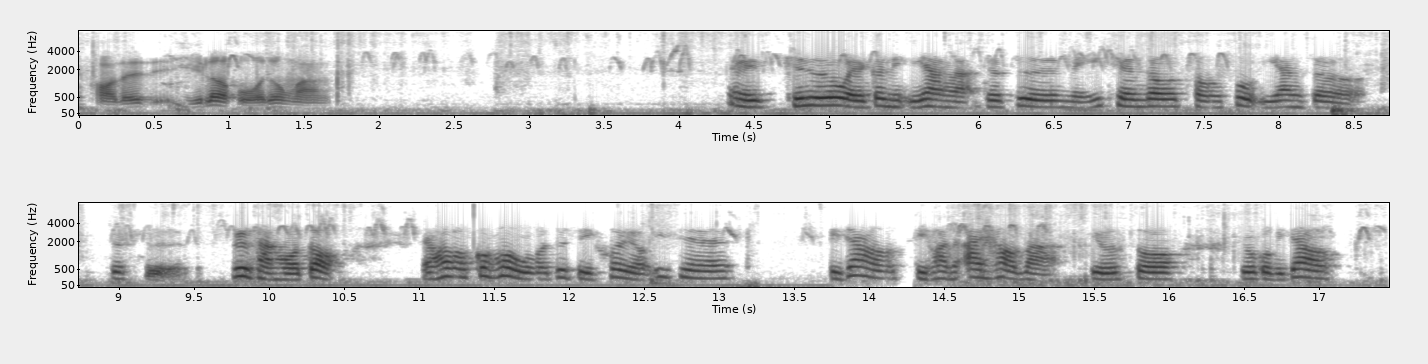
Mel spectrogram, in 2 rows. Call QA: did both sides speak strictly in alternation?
Yes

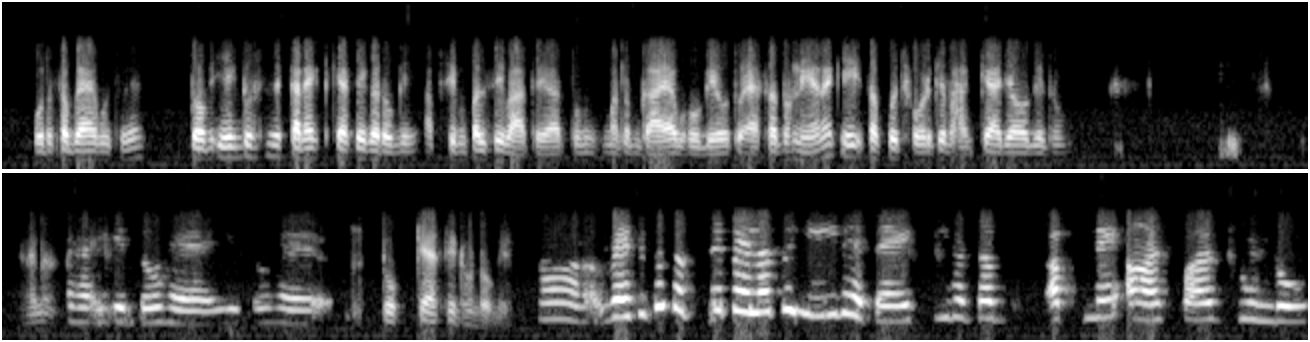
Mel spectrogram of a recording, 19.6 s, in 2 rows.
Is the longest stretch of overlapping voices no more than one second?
Yes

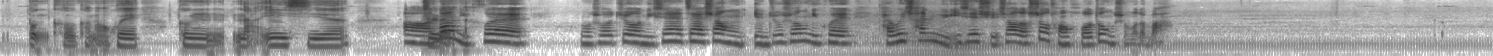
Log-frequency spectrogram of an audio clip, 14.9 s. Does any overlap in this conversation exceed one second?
No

